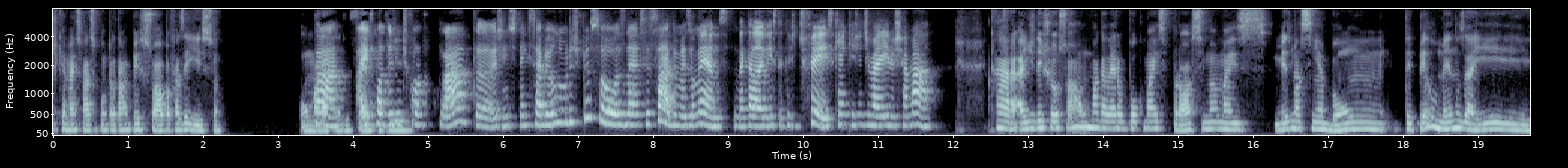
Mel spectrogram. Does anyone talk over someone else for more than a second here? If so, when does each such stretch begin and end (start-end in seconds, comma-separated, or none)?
3.5-4.8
